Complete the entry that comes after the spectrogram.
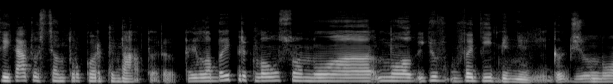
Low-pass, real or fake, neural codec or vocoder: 14.4 kHz; fake; codec, 44.1 kHz, 3.4 kbps, Pupu-Codec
